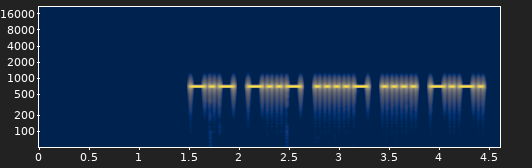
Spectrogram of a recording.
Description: Morse code, heard as a keyed tone, about 25 wpm, 700 Hz. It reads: KX4HC
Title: USA Call Signs - 5 Characters - Repeated 2x - 25wpm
